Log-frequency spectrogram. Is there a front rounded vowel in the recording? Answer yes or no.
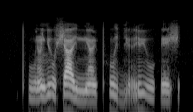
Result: yes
